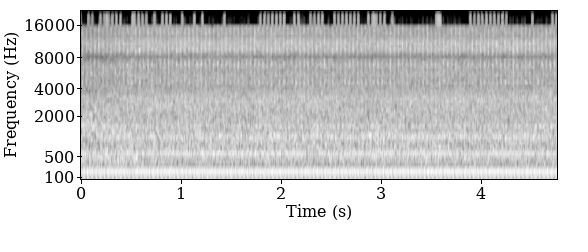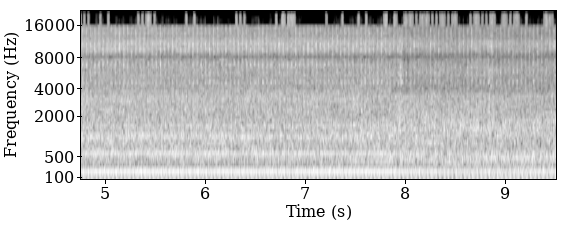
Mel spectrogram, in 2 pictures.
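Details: Toro Recycler 20377 self-propelled front-wheel-drive mower, started after carburetor cleaning with the air filter reinstalled and oil topped off: single-cylinder engine holds an even, steady drone with no stumbling or surging, running normally.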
